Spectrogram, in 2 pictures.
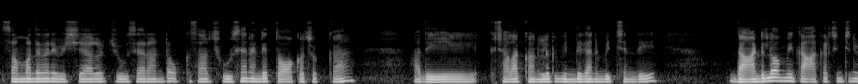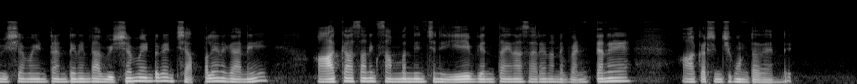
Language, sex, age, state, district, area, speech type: Telugu, male, 60+, Andhra Pradesh, Kakinada, rural, spontaneous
